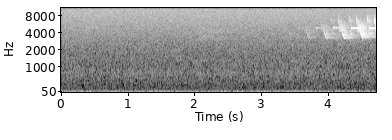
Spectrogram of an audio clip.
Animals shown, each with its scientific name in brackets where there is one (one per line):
Blue-headed Vireo (Vireo solitarius)
Ovenbird (Seiurus aurocapilla)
